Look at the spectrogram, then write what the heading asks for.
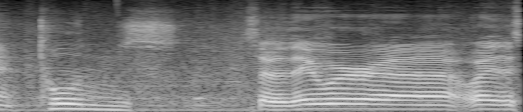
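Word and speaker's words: Tunze: I was saying Tunzi for a long time. This is what I would say even right now. No, So, they no? told me in Germany it's pronounced Okay. tons.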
